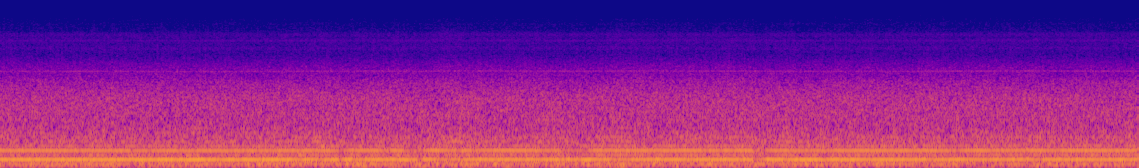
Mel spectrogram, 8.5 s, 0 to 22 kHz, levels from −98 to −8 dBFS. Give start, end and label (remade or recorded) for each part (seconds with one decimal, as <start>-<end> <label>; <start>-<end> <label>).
0.0-8.5 recorded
